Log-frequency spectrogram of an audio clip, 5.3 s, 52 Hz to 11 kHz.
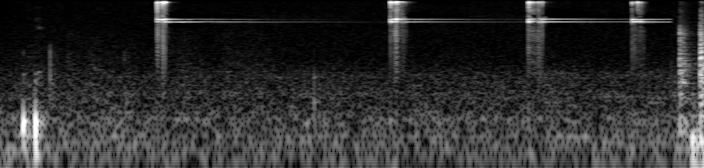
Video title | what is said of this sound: FAKE SILVER? 8 Ways to Test For It | this is going to be a little bit more distinctive because these are bigger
